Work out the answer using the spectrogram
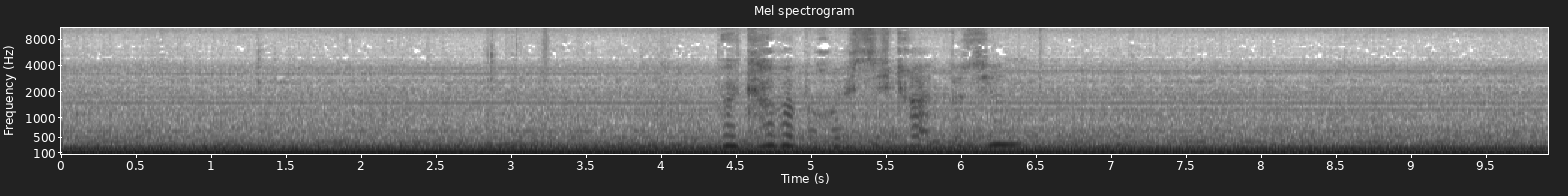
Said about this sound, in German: Ja, hab jetzt 40 Minuten Zugfahrt.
